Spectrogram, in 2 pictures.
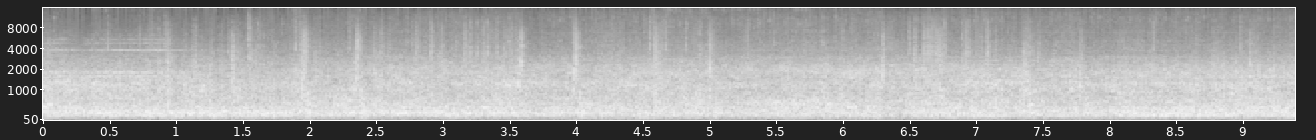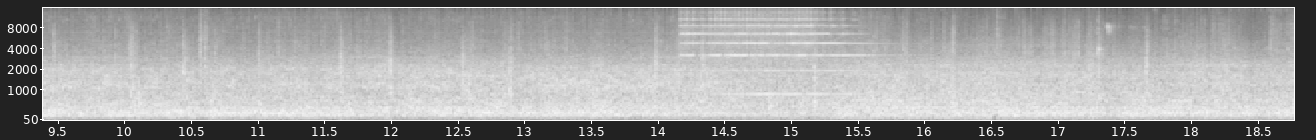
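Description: A 15-inch-gauge one-third-size tram in motion, heard from on board: a steady running rumble of wheels on the rails, with frequent light clicks. About 14 seconds in, a ringing tone sounds for about a second and a half.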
